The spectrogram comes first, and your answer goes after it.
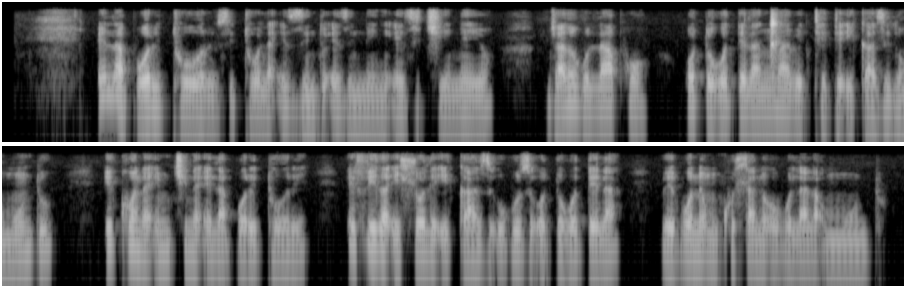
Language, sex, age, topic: North Ndebele, male, 25-35, health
